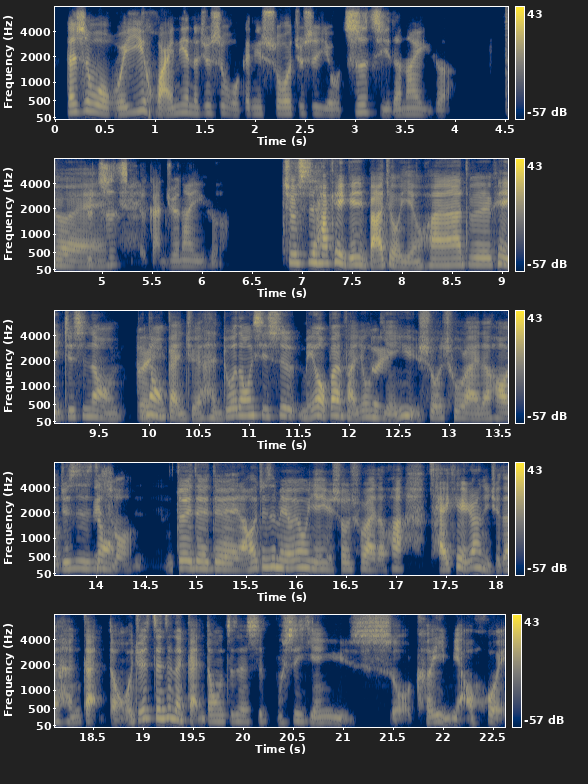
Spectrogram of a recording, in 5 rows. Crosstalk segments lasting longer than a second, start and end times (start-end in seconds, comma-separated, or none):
none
